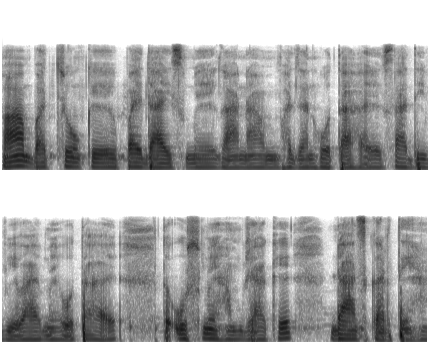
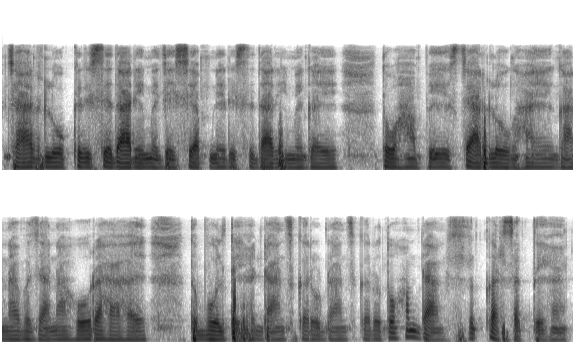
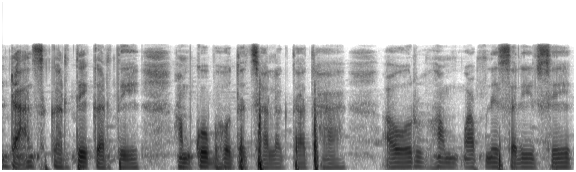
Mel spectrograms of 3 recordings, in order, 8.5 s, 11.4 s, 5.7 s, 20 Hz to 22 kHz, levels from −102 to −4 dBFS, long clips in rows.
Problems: none marked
